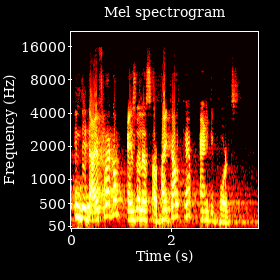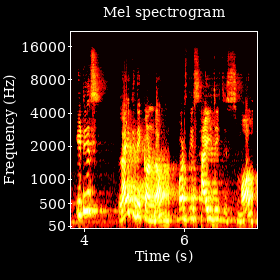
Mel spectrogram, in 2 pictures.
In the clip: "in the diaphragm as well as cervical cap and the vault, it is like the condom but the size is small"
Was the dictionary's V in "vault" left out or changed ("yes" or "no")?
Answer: yes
